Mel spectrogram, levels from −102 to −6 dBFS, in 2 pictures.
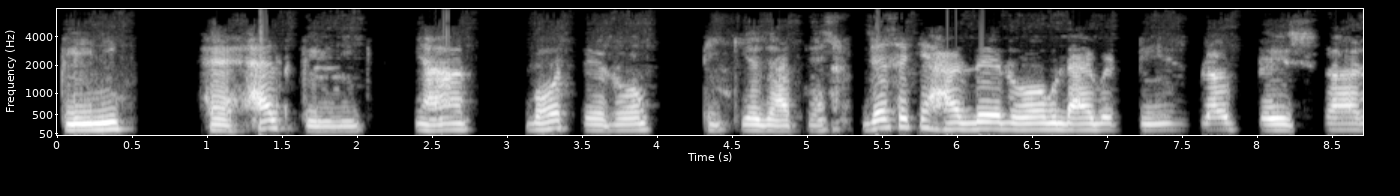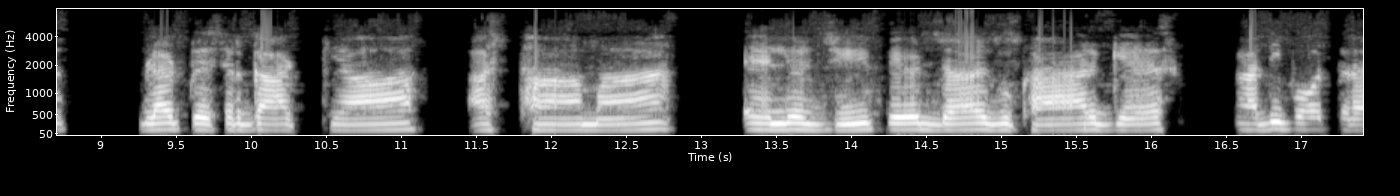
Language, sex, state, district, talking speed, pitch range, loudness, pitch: Hindi, male, Bihar, Jahanabad, 110 wpm, 135-150 Hz, -14 LUFS, 140 Hz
